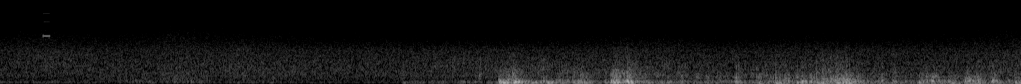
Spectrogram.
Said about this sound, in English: I hate thunder.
